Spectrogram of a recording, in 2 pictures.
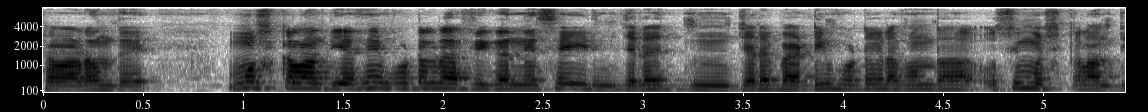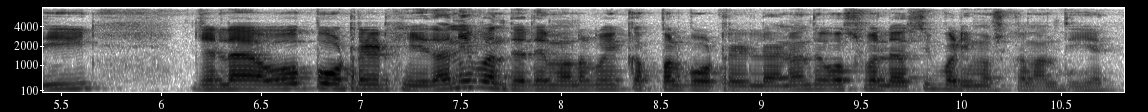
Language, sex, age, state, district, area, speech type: Dogri, male, 18-30, Jammu and Kashmir, Samba, rural, spontaneous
